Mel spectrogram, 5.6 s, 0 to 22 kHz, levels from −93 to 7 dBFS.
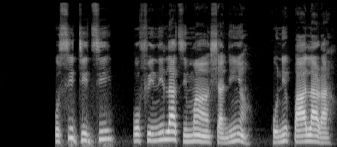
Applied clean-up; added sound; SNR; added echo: neural mask model RNNoise.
